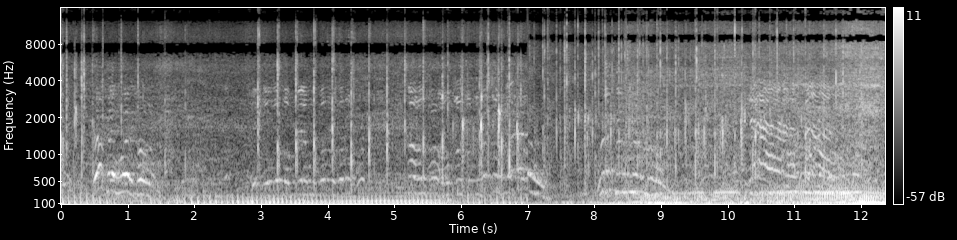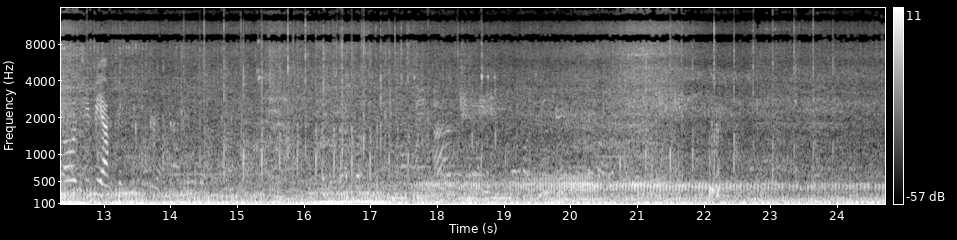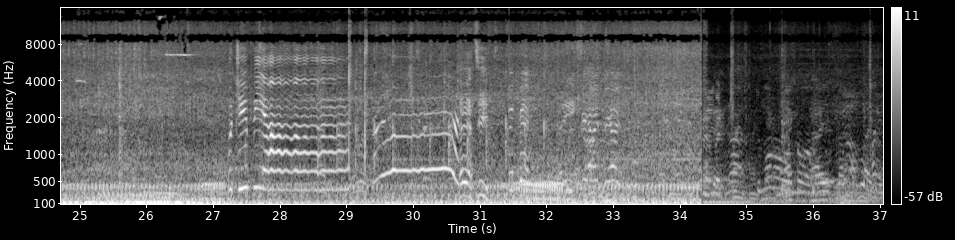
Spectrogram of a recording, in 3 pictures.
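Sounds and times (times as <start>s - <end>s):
people talking: 0.0s - 7.4s, 8.0s - 9.2s, 10.2s - 15.0s, 16.2s - 21.0s, 27.2s - 33.3s, 34.3s - 37.0s
motorcycle engines at low revs: 0.0s - 37.0s
voices in background: 10.1s - 23.8s.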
